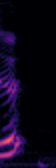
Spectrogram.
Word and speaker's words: œufs: Aux œufs, attention ici à la prononciation, des œufs au pluriel mais un œuf au singulier.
